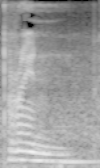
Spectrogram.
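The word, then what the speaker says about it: Prynne: 14 year old hester prin her name rhymes with sin she has a three-month-old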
